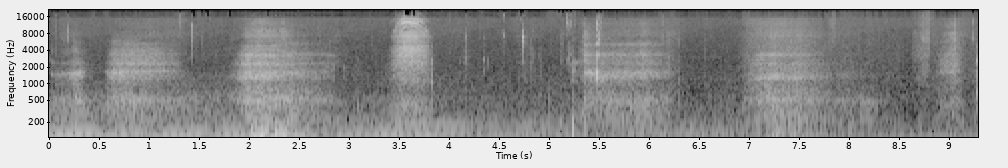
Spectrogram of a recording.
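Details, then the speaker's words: Simulated ASMR roleplay doctor exam: stethoscope on chest while patient breathes in and out through mouth; soft, even breaths, no wheeze or crackles, declared all clear; normal breath sounds. "well my friend you'll be glad to know that they're all okay nothing abnormal there normally we're listening for crackles or something happen or more but they're all clear so excellent"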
